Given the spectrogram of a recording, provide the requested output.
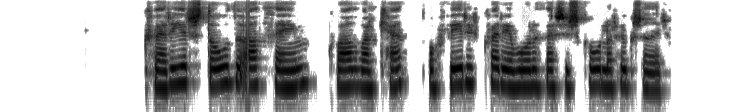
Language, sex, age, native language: Icelandic, female, 20-29, Icelandic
